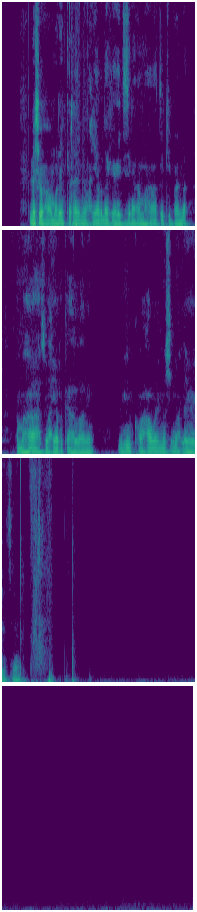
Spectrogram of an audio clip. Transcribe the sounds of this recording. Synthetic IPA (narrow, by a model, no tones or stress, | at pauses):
mɛːʃɐwɑħɑːʊ̰mɐɾɛjŋkʰɐɾaːɪnɛwɑħjaːβɐlɐɣɐɣɛt͡ʃɪs̬ɪnaːʔɐ̰mɐɦɐt̪ʰɔkʰɪbaːnlɐ | ɐmɐɦɐt̪̬ʰɔwɑħjaːbɐkʰɐhɐlːaːβɛːn | mʊhiːmkʰɔːʕɑwɛjmɛːʃɪnwɑħlʔɐ̰kɣɛːt͡ʃɪsɪnaː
